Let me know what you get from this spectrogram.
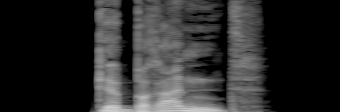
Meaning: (verb) past participle of brennen; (adjective) 1. burnt 2. fired (e.g. in a kiln) 3. distilled 4. roasted in a sugary coating; candied
- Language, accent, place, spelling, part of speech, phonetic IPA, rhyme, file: German, Germany, Berlin, gebrannt, verb, [ɡəˈbʁant], -ant, De-gebrannt.ogg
